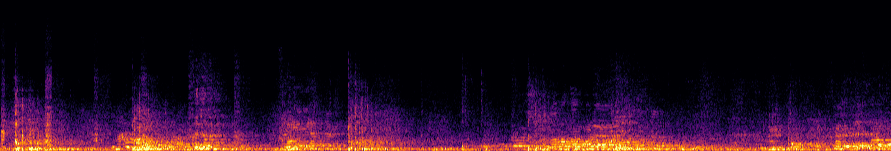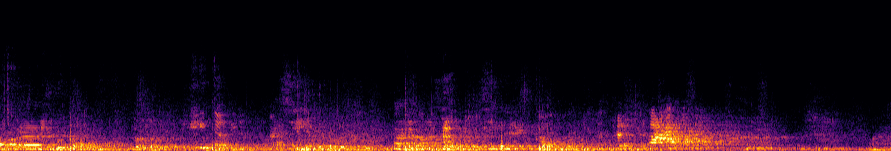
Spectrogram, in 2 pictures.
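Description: Tennis balls are struck with rackets in a large echoing hall.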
